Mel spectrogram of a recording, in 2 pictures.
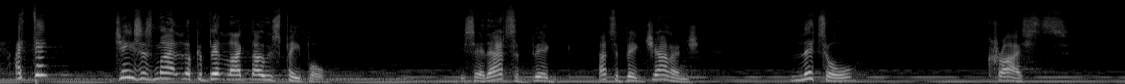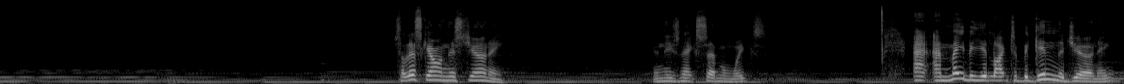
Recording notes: At Timberline Church - Audio. Live.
